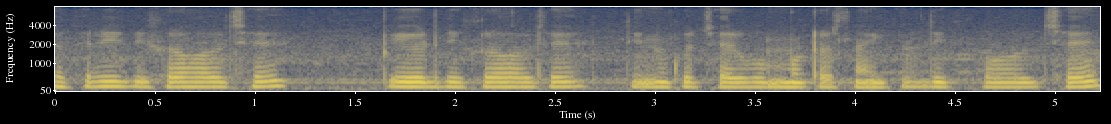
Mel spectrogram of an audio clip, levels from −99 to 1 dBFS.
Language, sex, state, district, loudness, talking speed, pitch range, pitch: Maithili, female, Bihar, Madhepura, -17 LUFS, 170 wpm, 160-170 Hz, 165 Hz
